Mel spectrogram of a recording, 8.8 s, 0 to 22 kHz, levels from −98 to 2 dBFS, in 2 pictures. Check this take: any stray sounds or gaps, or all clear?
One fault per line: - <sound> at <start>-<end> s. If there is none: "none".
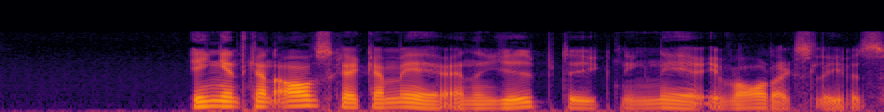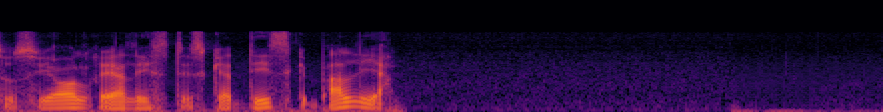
none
